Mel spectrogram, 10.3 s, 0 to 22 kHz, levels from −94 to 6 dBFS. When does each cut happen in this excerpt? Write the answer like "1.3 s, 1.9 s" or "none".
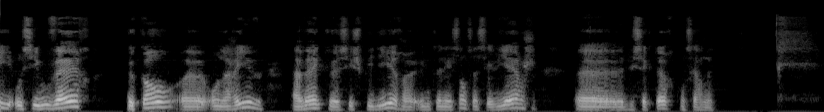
none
